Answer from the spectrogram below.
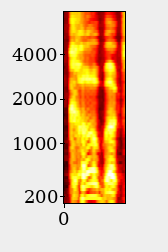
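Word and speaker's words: Kubb: From Blujour, we've got several mini cube PCs. Yeah, it's spelled that it looks like cub. It's K-U-B-B. – And I know it's cube, but I still say cub.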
